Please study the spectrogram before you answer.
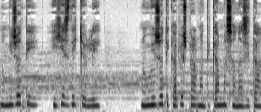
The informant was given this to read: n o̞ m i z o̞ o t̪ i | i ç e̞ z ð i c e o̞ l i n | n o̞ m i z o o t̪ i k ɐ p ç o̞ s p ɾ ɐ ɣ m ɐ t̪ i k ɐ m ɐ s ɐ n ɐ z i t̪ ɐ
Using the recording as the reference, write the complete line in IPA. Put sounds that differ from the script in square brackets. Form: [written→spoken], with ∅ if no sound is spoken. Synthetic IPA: n o̞ m i z o̞ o t̪ i | i ç e̞ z ð i c e o̞ l i [n→∅] | n o̞ m i z o o t̪ i k ɐ p ç o̞ s p ɾ ɐ ɣ m ɐ t̪ i k ɐ m ɐ s ɐ n ɐ z i t̪ ɐ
